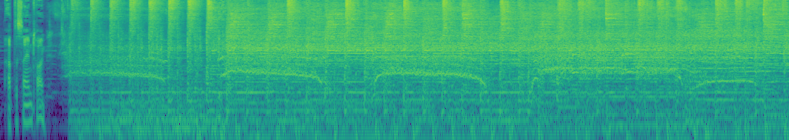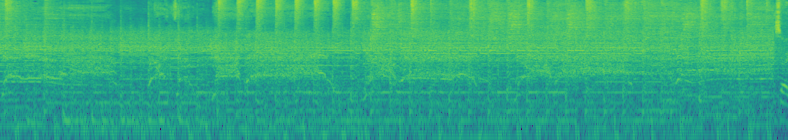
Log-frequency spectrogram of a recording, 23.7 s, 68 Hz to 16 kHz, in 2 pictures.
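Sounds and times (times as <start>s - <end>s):
man screaming loudly: 0.9s - 23.5s
dense distorted full-volume music: 1.0s - 23.6s.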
